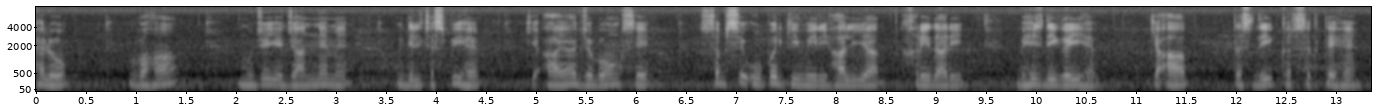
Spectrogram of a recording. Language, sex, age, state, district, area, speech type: Urdu, male, 18-30, Bihar, Purnia, rural, read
